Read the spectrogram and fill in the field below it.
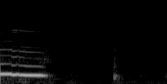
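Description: A dog whimpers while being tickled: one drawn-out, high whining cry up close, then a brief soft yip after a pause, with no talking.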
